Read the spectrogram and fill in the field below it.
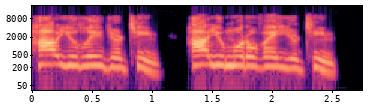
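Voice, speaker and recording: An animated woman's voice, fairly high-pitched, in a Spanish accent, with a dry, close sound, no echo and a quiet background. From Cuba. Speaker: healthcare company executive. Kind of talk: interview.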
